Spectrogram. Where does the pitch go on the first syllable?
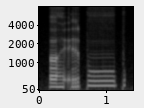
low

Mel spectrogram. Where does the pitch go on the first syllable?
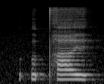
high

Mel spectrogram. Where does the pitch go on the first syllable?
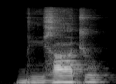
low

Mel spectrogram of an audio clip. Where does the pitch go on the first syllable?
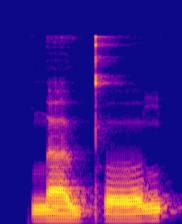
low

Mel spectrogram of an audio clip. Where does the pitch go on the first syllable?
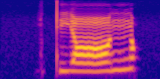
rising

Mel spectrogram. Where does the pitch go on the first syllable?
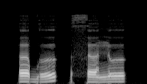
low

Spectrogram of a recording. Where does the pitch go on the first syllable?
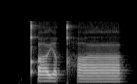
high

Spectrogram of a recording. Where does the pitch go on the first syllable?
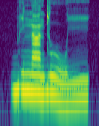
high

